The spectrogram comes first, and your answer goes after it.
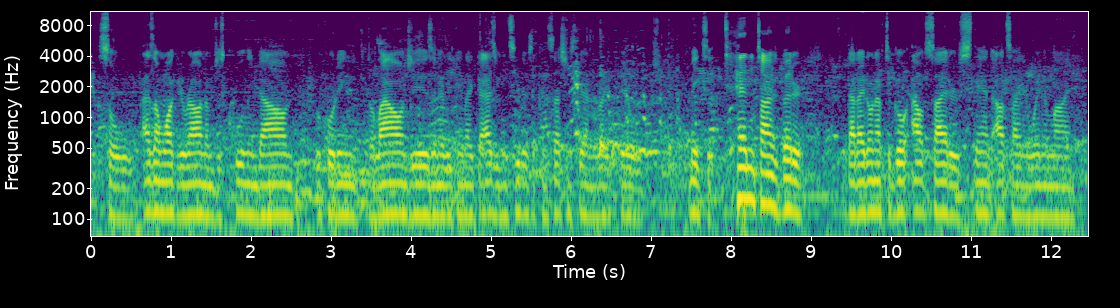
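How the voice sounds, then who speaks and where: A man talks at a fairly quick pace, with crowd noise behind him. Room echo is audible. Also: medium pitch for a man, fairly even intonation. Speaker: vlogger. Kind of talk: vlog narration. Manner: fast; casual, filler-heavy.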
